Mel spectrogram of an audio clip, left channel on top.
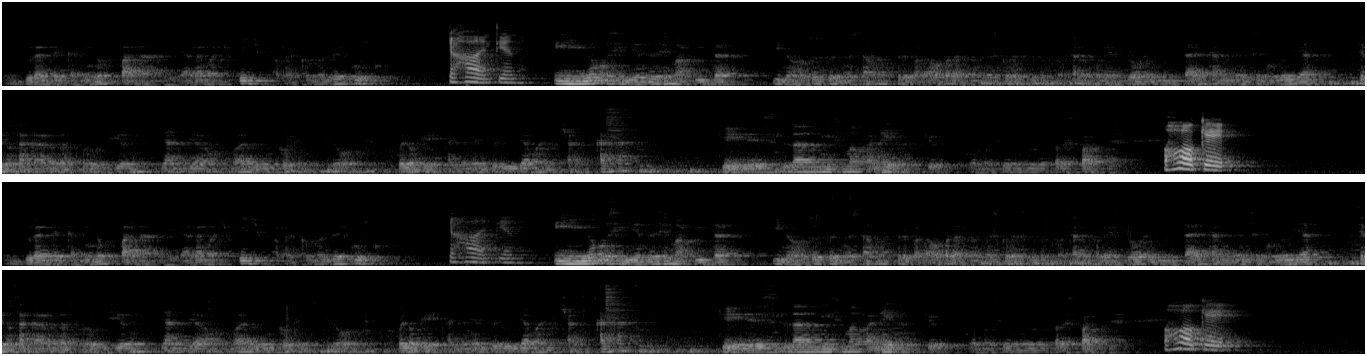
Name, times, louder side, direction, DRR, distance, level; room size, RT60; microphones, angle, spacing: voice 1, 0.0-3.7 5.5-7.3 7.7-13.2 13.6-17.2 17.6-19.9 20.8-25.1, right 1 dB, 15° right, -1 dB, 1.3 m, -39 dB
voice 2, 4.5-5.2 25.3-25.8, left 6 dB, 80° left, 13 dB, 0.4 m, -30 dB
sound 1, 9.5-22.8, equal, 45° right, 1.0 m, -49 dB
10.0 x 6.9 x 3.0 m, 0.95 s
head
